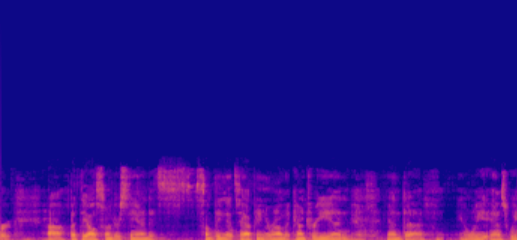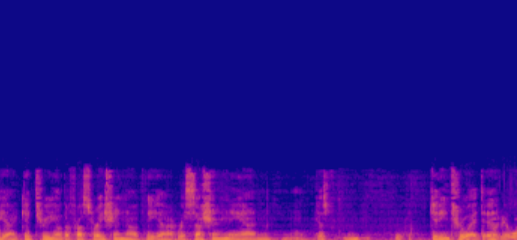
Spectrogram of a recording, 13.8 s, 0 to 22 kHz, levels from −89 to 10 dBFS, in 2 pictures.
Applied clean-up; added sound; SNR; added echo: neural separator model SepFormer DNS4.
